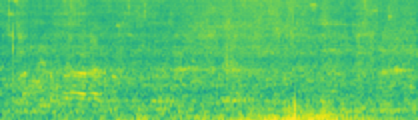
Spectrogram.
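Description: Pedestrians chat faintly at a distance.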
